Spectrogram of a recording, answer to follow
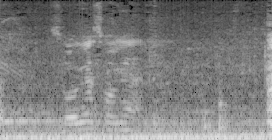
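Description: A pause in a man's amplified speech, filled by a low steady hum with faint voices in the background, clearest about half a second to a second in.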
